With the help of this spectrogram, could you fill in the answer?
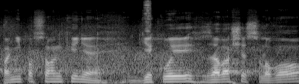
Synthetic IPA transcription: paɲiːpo̞slaŋkɪɲɛ | ɟɛkujɪzavaʃɛslovo

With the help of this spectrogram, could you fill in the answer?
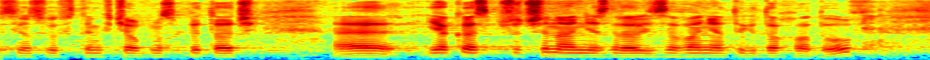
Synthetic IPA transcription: zʲjɔ̃skust̪ɘmxt͡ɕawbɘmspɘt̪at͡ɕ | jakajɛst̪pʂɘt͡ʂɘnaɲɛzɾɛalʲizɔvaɲat̪ɘɣd̪ɔxɔd̪uf

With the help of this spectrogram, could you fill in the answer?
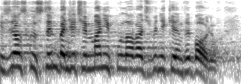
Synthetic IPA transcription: vzvʲjɔ̃skust̪ɘmbɛɲd͡ʑɛt͡ɕɛmaɲipulɔvad͡ʑvɘɲikʲɛmvɘbɔɾṵf

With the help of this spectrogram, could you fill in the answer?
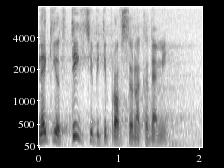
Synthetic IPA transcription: nɛkiot̪t̪ixt͡ʃɛbit̪ipɾɔfɛ̥soɾnɐkad̪ɛmḭ

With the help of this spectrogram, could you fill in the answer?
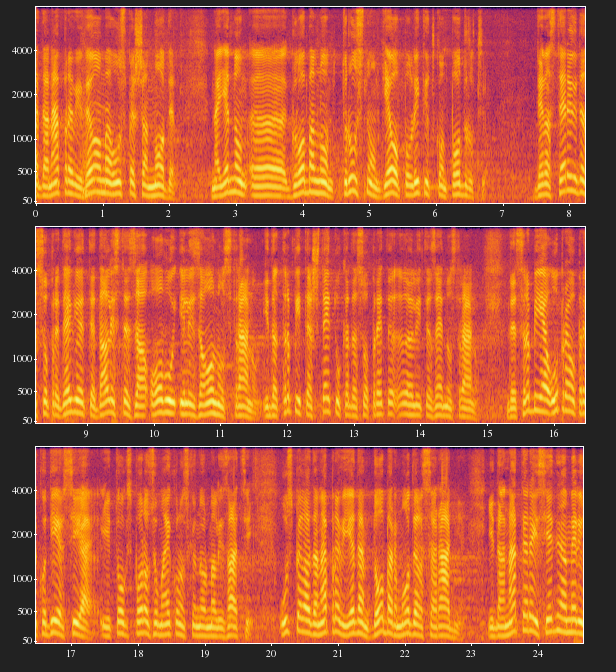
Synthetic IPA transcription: d̪anapɾaʋiʋe̞o̞mauspe̞ʃanmo̞d̪e̞̰l | naje̞d̪nomɡlˠo̞balˠno̞mt̪ɾusno̞mɡe̞o̞po̞lit̪it͡ʃko̞mpo̞d̪ɾut͡ʃjṵ | d̪eʋast̪e̞ɾajud̪aseo̞pɾe̞d̪e̞ʎuje̞t̪e̞d̪alist̪e̞zaʔo̞ʋuʔilizao̞nust̪ɾaːnṵʔid̪at̪r̩pit̪e̞ʃt̪e̞t̪ukad̪aseopɾelit̪e̞zaje̞d̪nust̪ɾaːnṵ | d̪aje̞sr̩bijaupɾaʋo̞pɾe̞ko̞d̪iefsia̰it̪o̞ːɡspo̞ɾazumae̞ko̞nomsko̞jno̞ɾmalizaːt̪sḭjḭ | uspe̞lˠad̪anapɾaʋije̞d̪and̪o̞baɾmo̞d̪e̞lsaɾaːd̪ʲɲe̞̰ | id̪anat̪e̞ɾaisjed̪ɲʲinuameɾi

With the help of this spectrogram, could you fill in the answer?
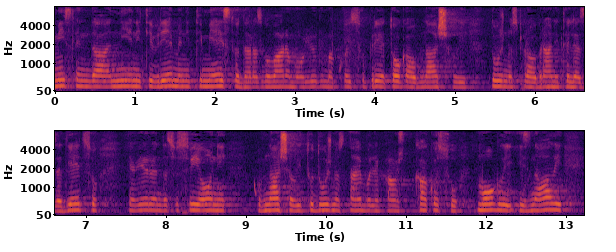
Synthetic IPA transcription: mislimd̪anije̞nit̪iʋɾje̞ːme̞nit̪imje̞st̪o̞d̪aɾazɡo̞ʋaːɾamoːʎuːd̪imako̞jisupɾije̞t̪o̞ɡao̞bnaːʃḁli | d̪̥uːʒnost̪̚pɾaobɾanit̪e̞ʎazad̪je̞t̪su | jaːʋje̞ɾuje̞md̪asusʋio̞ni | o̞bnaːʃalit̪uːd̪uːʒno̞st̪najbo̞ʎekaokakosu | mo̞ɡliʔiznaːli

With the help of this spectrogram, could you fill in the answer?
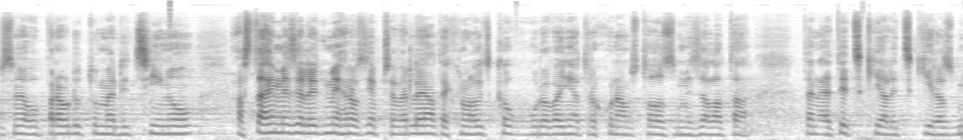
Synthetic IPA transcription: smɛvopɾavdut̪umɛdɪt͡siːnu | ʔafst̪aɦɪmɛzɪlɪdmɪɦɾo̞zɲɛpr̥ɛvɛdlɪnat̪ɛxno̞loɡɪt͡skowuːɾo̞vɛɲat̪ɾo̞xunaːmst̪o̞ɦo̞zmɪzɛlat̪a | t̪ɛnɛt̪ɪt͡skiːalɪt͡skiːɾo̞zm

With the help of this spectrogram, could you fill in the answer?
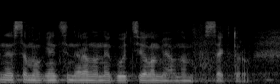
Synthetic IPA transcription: ne̞samoaɡe̞nt̪sijenaɾaːʋnone̞ɡout̪sjeːlˠo̞mjaːʋnomse̞kt̪o̰ɾṵ

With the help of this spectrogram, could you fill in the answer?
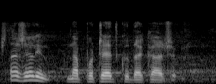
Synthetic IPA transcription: ʃt̪aʒelimnapot͡ʃeːt̪kud̪akaːʒem

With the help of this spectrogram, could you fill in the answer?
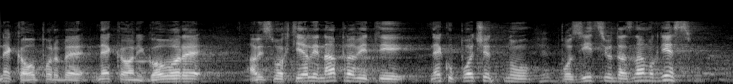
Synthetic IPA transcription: ne̞kao̞poɾbe̞ne̞kao̞niɡo̞ʋo̞ɾe̞ | a̰lismoxt̪ʲje̞linapɾaʋit̪i | ne̞kupo̞t͡ʃe̞t̪nupo̞ziːt̪sijud̪aznaːmo̞ɡd̪je̞smo

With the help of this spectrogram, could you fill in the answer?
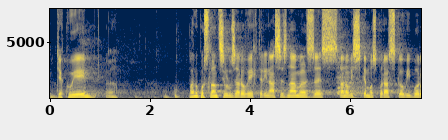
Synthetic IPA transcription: ɟɛkujɪ | panupo̞slant͡sɪluzaɾo̞vɪkt̪ɛɾiːnaːsːɛznaːmɪlzɛst̪ano̞vɪskɛmɦo̞spo̞daːr̥skɛɦoviːbo̞ɾu

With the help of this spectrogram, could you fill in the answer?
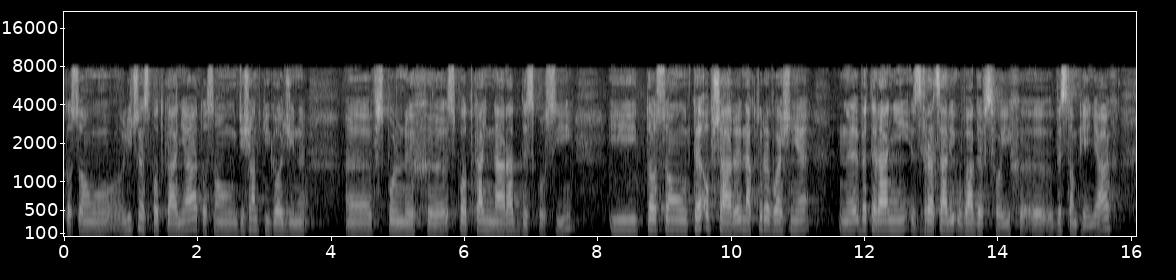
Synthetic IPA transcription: t̪ɔsɔ̃w̃lʲit͡ʂnɛspɔt̪kaɲat̪ɔsɔ̃w̃d͡ʑeɕɔnt̪kʲiɡɔd͡ʑin | fspulnɘxspɔt̪kaɲnaɾad̪ːɘskusʲji | it̪ɔsɔ̃w̃t̪ɛʔɔpʂaɾɘnakt̪uɾɛvwaɕɲɛ | vɛt̪ɛɾaɲizvɾat̪salʲiuvaɡɛfsfɔjixvɘst̪ɔ̃mpʲjeɲax

